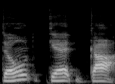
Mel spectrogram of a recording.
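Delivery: slow, deliberate, each word spaced out. Announcing an upcoming show's title, said slowly. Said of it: "I have to say that slow".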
